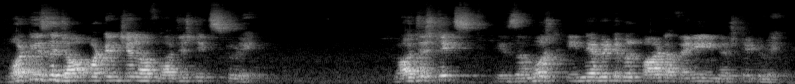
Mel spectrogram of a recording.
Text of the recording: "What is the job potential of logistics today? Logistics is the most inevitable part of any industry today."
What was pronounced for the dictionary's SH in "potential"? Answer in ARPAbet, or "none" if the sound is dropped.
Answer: SH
